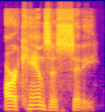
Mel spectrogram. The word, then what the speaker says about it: Arkansas City: kansas um there is there is a city that when you look at it what it says is arkansas city only it's pronounced our kansas city it is our kansas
